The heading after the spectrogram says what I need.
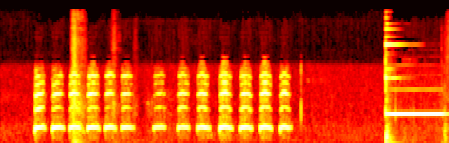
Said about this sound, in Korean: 그러면 창문 닦는 소리 한번 들어보겠습니다. 지금 시작할게요. 예, 어떤 창문인가 좀 설명될까요? 어떤 창문인가? 이제 밖에 이제 베란다 창문을 어, 닦는 소리인데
